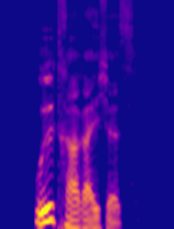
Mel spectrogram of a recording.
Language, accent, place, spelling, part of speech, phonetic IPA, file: German, Germany, Berlin, ultrareiches, adjective, [ˈʊltʁaˌʁaɪ̯çəs], De-ultrareiches.ogg
- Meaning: strong/mixed nominative/accusative neuter singular of ultrareich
